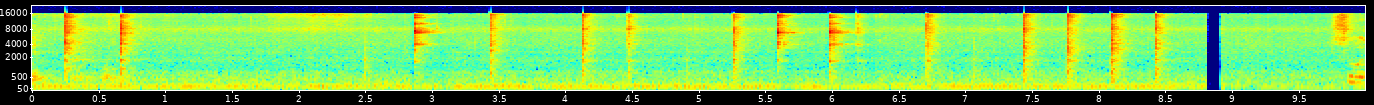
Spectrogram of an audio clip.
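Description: Metal spoon clinking against a small bowl as a creamy mayonnaise and vegetable mixture is stirred: irregular light clicks, two or three a second, over a steady low hum.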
